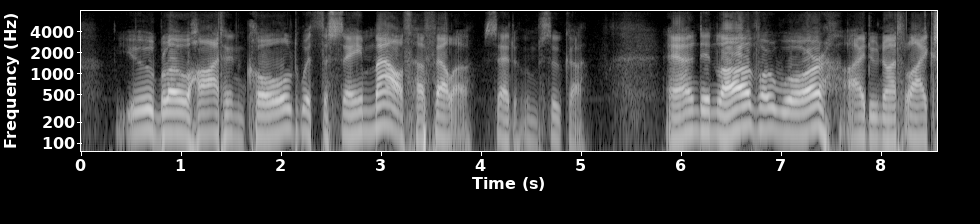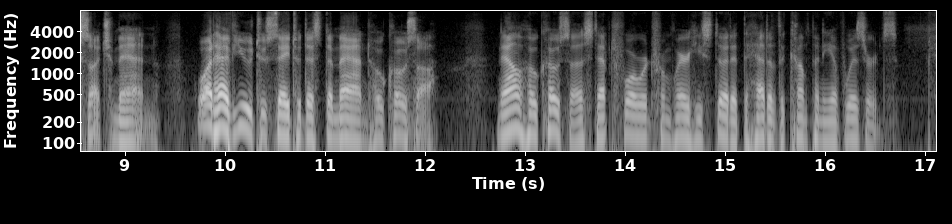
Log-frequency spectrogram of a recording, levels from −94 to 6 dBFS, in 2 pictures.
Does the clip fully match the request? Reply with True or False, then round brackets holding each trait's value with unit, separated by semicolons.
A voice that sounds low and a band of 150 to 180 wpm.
True (125 Hz; 170 wpm)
